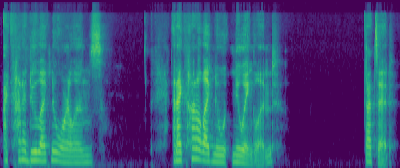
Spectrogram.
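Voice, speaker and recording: A woman's voice: fairly low pitch, expressive, unhurried, creaky, no echo. Chatty, campy woman, dry close mic. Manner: chatty, campy, rambling asides. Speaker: show recap host. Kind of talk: casual live recap chat.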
